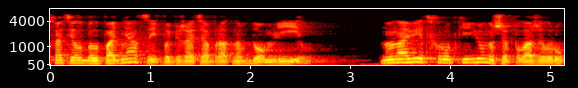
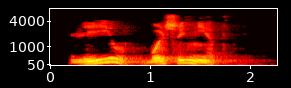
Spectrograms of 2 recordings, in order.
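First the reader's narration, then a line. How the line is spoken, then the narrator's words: Soft. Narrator (Russian): мягко сказал Самнир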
